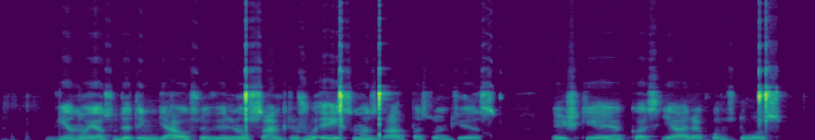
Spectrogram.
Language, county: Lithuanian, Vilnius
